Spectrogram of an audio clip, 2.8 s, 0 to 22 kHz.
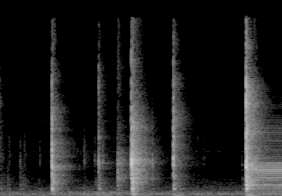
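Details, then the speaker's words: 1978 Milton Bradley Electronic Simon with a TMS1000 microcontroller, not working for years, powered on the 9V battery with the batteries reseated. Irregular sharp electronic chirps, about one a second with uneven gaps; erratic behaviour, cause unknown. "oh it's doing something what does that mean"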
